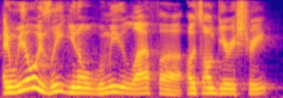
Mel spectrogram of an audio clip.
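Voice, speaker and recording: A man's voice: fairly high pitch, fast talker. Laid-back Bay Area guy saying bro. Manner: laid-back, calls people bro and dude, swears often. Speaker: podcast co-host. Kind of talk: casual chat.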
